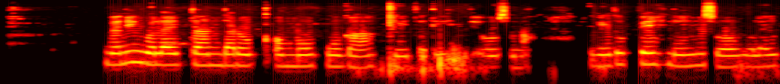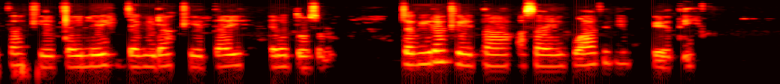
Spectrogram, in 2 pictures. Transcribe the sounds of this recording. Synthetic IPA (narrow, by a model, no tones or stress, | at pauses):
bɛnɪwɔlɐjt̪ːand̪ɐɾɔkʼɔmːɔwɔɡaːke̞ːt̪ːɐt̪ɪd̪ɛʔo̞ːsɔnɐ | ɡe̞ːt̪ʊpːɛle̞ːŋːɛsʊwɐwwɔlɐjt̪ːɐkʰe̞ːt̪ːɐjnejd͡ʒɐɡiːɾɐkʰe̞ːt̪ːɐj | ɛɾɛt̪ːo̞ːsɔnɐ | d͡ʒɐɡiːɾɐke̞ːt̪ːaːɐsɐjwaːt̪ɪd̪ɪkeːt̪ʼːɪ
